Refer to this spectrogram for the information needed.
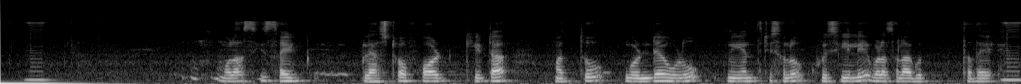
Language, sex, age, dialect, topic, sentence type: Kannada, male, 31-35, Mysore Kannada, agriculture, statement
